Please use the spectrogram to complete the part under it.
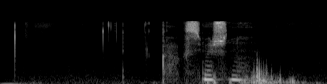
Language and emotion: Russian, sad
